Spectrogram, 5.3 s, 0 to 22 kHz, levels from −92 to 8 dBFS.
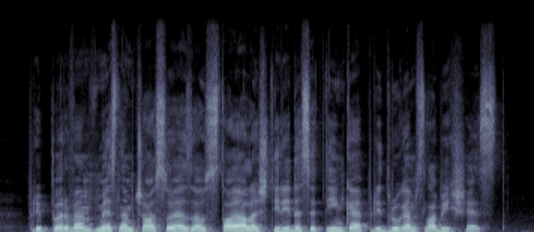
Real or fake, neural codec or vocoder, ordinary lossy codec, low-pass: real; none; none; 19.8 kHz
